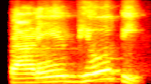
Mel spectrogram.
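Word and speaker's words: प्राणेभ्योऽपि: प्राणेभ्यो अपि, अपि नहीं, प्राणेभ्योपि, ठीक है। अ का उच्चारण नहीं किया जाता है, क्योंकि अ अवग्रह चिन्ह है, ठीक है।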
